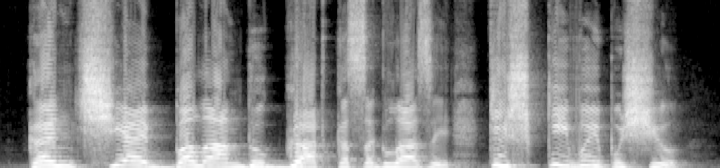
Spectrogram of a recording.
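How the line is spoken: Terrified yell. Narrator (Russian): Бебу охватил дикий страх, и потому он заорал

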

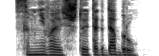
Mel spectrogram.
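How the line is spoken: Whispered under breath. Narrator (Russian): прошептала Ли себе под нос

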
